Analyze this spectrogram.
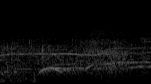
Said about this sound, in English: All right, let's give Pastor Travis a big round of applause and a thank you. Thank you for bringing the word this week. We appreciate it.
